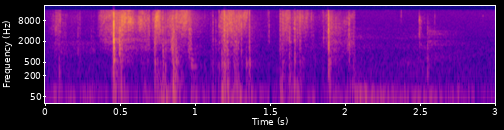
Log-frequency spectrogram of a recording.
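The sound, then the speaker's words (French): A card is drawn from a deck, giving soft papery rustling and flicking with a few sharper snaps, all fairly faint and without voices. “Donc je vais tirer une carte et on va voir euh, un petit peu euh, ce que ça euh, peut nous donner comme idée par rapport au sujet de l'unicité.”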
